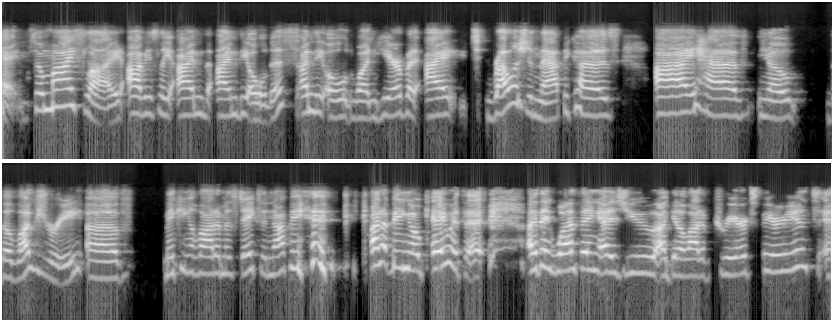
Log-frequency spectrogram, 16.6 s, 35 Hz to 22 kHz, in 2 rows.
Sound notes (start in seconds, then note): 13.1 laughs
